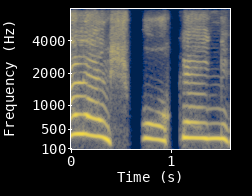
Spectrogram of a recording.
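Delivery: put-on British accent. Imitating how a member greets them, in a british accent. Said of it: "is she British?".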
